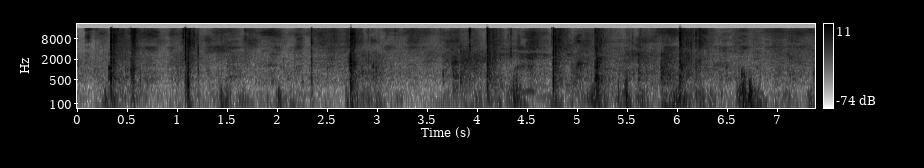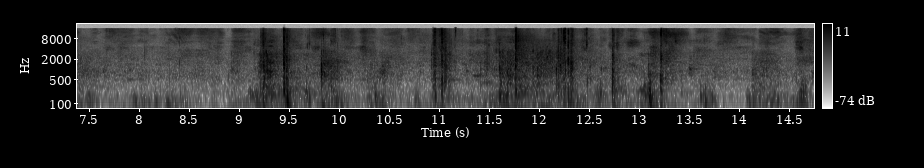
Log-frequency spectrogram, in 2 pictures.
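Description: Boxing gloves landing on gloves and guarding arms in light sparring: a string of irregular sharp thuds, at times two or three in quick succession.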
